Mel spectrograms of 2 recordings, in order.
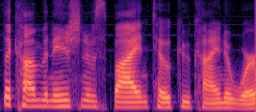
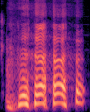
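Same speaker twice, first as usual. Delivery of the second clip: sudden loud laugh, higher; loud burst of laughter; 8 semitones higher, 6 dB louder than usual. Real, not acted. Co-host laughing hard at the joke, loud burst of laughter.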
